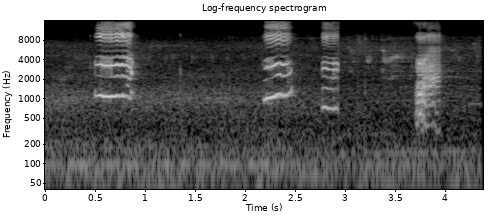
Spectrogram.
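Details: Tantrum cries of a baby monkey when its mother leaves: four short, tonal, harmonic wails, the first two held with a slight upward bend, the last rougher and noisier, spaced unevenly over low rumbling background.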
